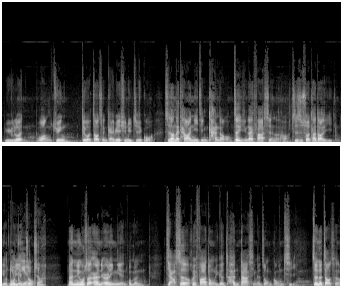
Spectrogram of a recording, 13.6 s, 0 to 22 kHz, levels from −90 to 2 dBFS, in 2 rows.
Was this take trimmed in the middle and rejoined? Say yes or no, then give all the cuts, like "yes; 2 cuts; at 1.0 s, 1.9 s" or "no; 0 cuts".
no; 0 cuts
